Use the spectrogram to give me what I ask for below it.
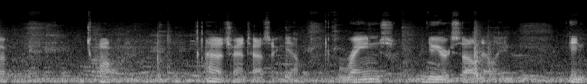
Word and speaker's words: Rein's: The name of the deli is Rein's, not Reins. I mispronounced that.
